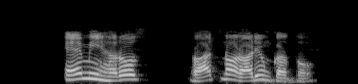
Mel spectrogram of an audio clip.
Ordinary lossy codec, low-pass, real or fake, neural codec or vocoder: Opus, 64 kbps; 5.4 kHz; real; none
